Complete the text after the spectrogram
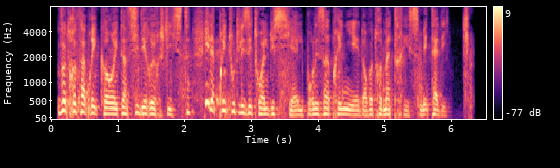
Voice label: VF Homme Flirt; Mécagnome; Siderurgiste

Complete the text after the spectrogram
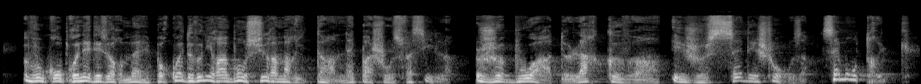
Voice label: Male Blague; Sacrenuit

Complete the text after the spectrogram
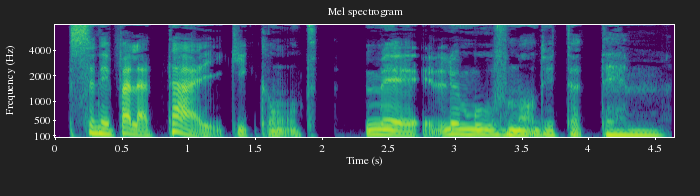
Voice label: Female Flirt; Tauren Haut Roc; Mouvement Du Totem

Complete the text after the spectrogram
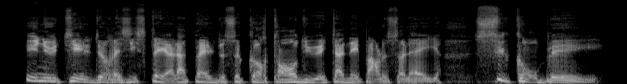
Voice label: VF Male Flirt; Orc Maghar; Succombez

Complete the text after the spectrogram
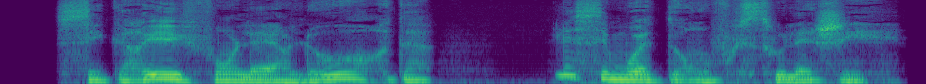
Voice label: Female Flirt; GriffesLourdes; Dracthyr

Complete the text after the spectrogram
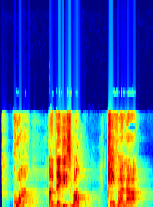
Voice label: Female; Sacrenuit; Blague

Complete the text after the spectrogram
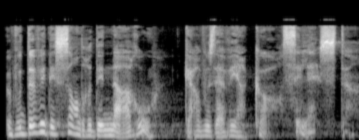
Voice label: Female Flirt; Draenei Sancteforge; Corps Celeste

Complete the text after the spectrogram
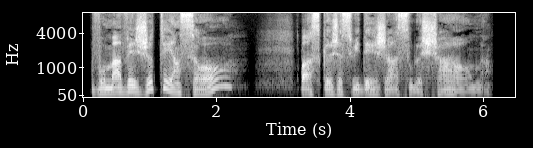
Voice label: Homme Flirt; Troll Zandalari; Sort

